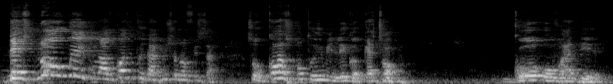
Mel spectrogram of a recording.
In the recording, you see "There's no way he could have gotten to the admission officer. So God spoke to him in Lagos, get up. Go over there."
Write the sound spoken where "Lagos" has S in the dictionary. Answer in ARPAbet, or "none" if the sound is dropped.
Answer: none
